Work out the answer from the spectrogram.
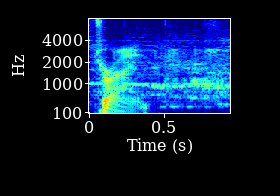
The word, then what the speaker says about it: Tryon: It's Tryon, at least according to the pronunciation sheet that Santa Cruz provided.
